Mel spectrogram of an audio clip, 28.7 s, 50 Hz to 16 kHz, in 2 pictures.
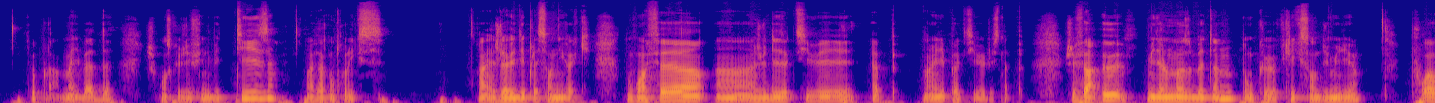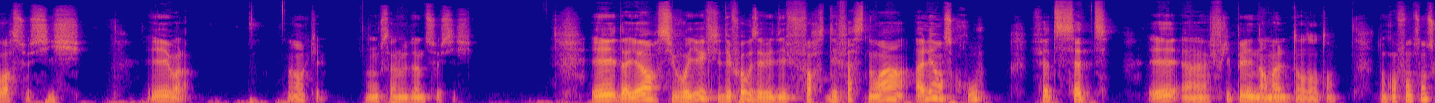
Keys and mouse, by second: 0.2 Escape, 0.6 middle click, 1.0 Tab, 2.1 middle click, 3.1 ctrl+z, 5.1 middle click, 8.3 Tab, 10.7 e, 12.4 click, 12.5 middle click, 14.7 Tab, 14.7-28.7 middle drag, 23.0 space.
